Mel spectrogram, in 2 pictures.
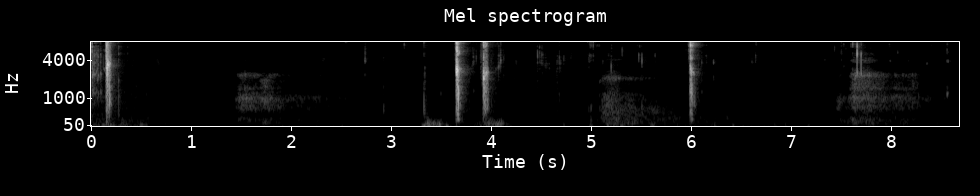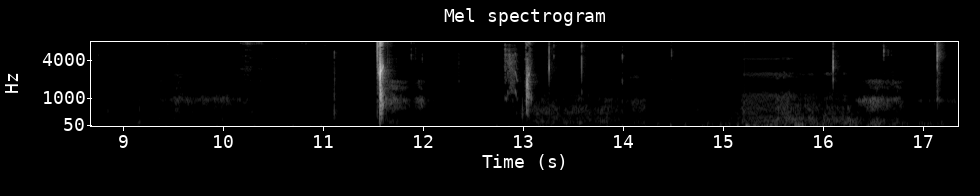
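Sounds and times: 
ASMR kissing sounds: 0:00.0 - 0:00.4, 0:03.4 - 0:04.1.

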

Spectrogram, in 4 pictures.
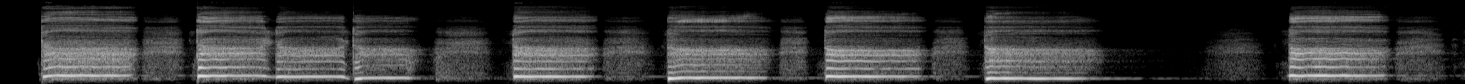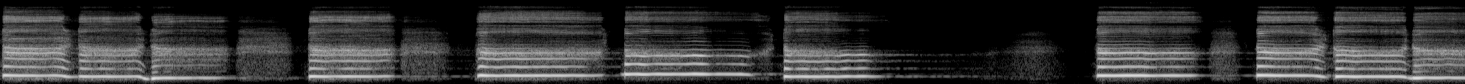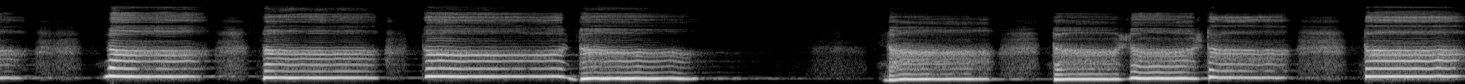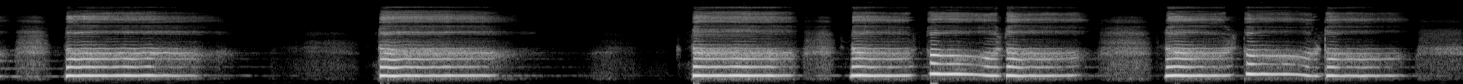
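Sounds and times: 
lullaby with reverb: 0:00.4 - 0:11.6, 0:12.8 - 0:24.4, 0:25.6 - 0:37.1, 0:38.1 - 0:46.6, 0:47.7 - 0:49.6, 0:50.8 - 0:58.5.

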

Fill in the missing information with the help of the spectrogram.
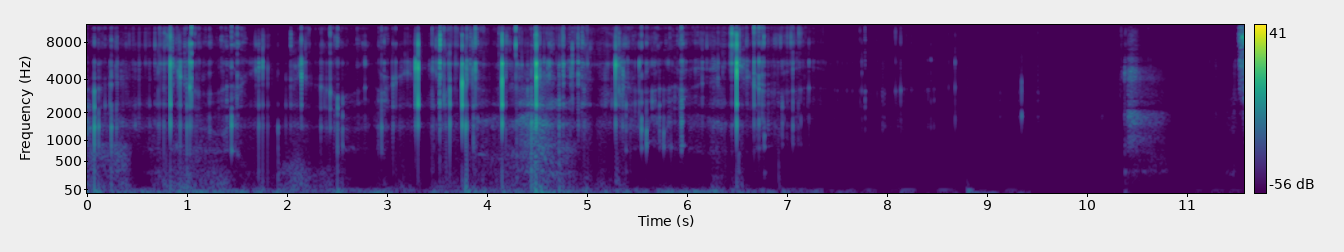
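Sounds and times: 
ear licking: 0:00.0 - 0:07.3.

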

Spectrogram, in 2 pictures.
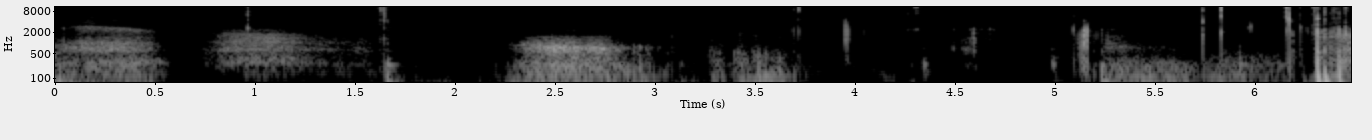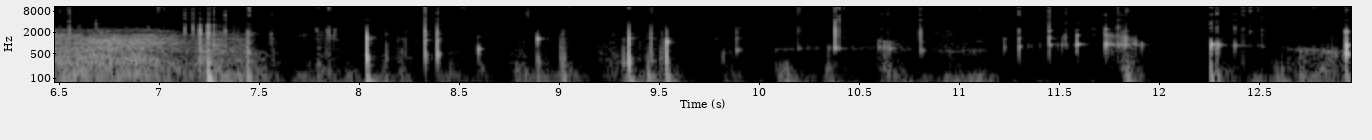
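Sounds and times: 
ear licking: 0:03.4 - 0:12.9.

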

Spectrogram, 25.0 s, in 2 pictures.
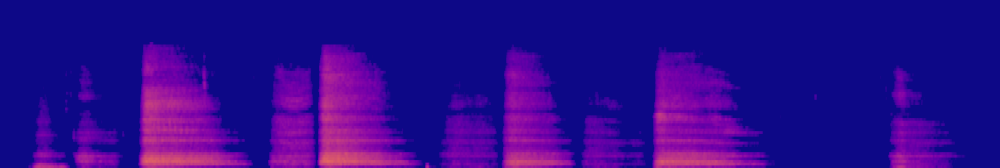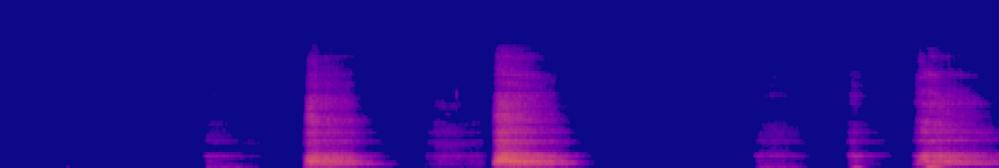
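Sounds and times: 
breathing: 0:00.4 - 0:09.7, 0:11.1 - 0:12.2, 0:15.0 - 0:20.0, 0:21.9 - 0:24.9.

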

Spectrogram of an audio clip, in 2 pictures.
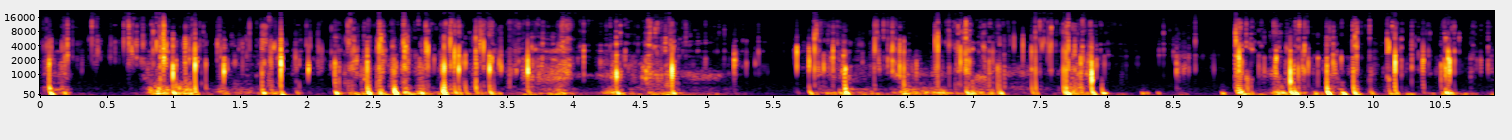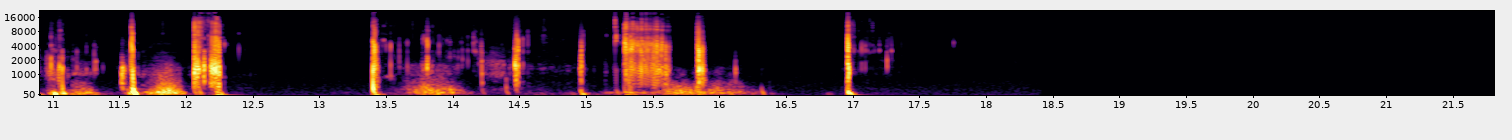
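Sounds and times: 
ear licking on the left side: 0:00.0 - 0:12.3, 0:13.4 - 0:16.3, 0:17.0 - 0:17.3.

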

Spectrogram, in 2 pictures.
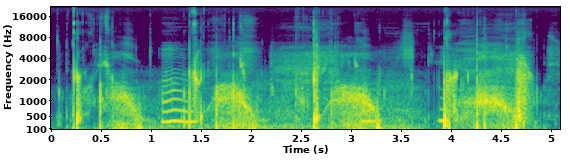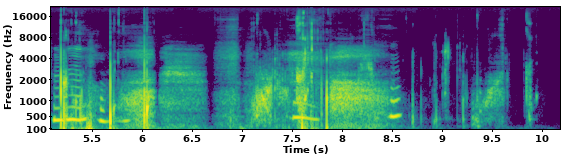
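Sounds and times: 
right ear licking ASMR: 0:00.0 - 0:10.0
kissing sounds ASMR: 0:00.2 - 0:06.3, 0:07.5 - 0:07.9.

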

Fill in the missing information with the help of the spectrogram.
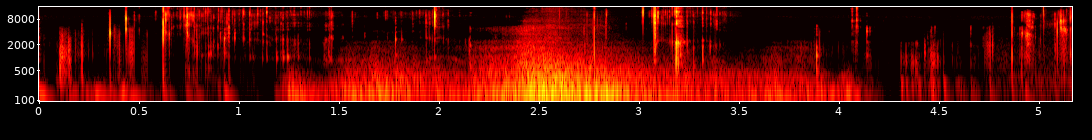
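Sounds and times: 
gentle ear licking on the right side for ASMR: 0:01.3 - 0:04.1.

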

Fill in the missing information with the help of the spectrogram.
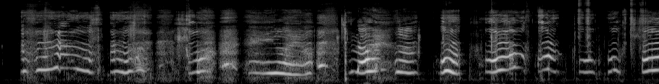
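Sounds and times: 
person gulping in lewd voice material: 0:00.4 - 0:06.5.

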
